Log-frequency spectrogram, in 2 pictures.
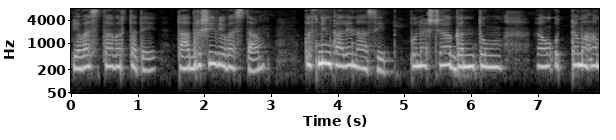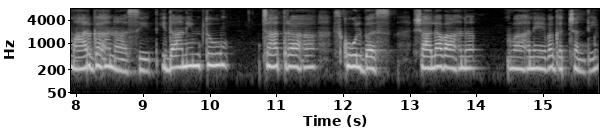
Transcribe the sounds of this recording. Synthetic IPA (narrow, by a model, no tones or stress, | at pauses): ʋjɐʋɐst̪ʰaʋɐɾt̪ɐt̪eː | t̪aːd̪ɾɐʃiːʋjɐʋɐst̪ʰaːm | t̪ɐsminkaːleːnaːsit̪̚ | punɐʃt͡ʃɐɡɐnt̪um | ut̪ːɐmɐɦɐ̆maːɾɡɐɦɐnaːsit̪id̪aːnimt̪u | t͡ʃaːt̪ɾaːɦɐ̆skuːlbɐs | ʃaːlaːʋaːɦɐnɐ | ʋaːɦɐneːʋɐɡɐt͡ʃːʃʰɐnt̪i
